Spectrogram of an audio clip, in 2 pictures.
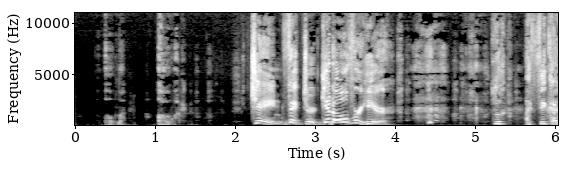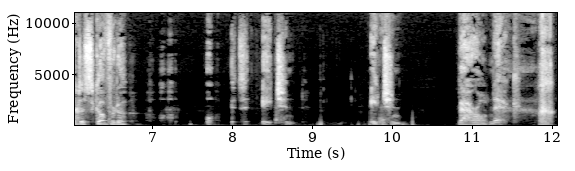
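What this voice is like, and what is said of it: Impression of a friend. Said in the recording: “my impression of Randy. Here's Randy as an archaeologist.”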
